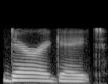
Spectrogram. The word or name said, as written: derogate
